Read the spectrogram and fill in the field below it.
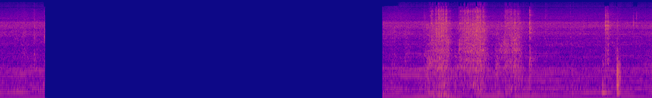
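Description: A sewing machine stitches elastic into a child's trouser, its steady motor hum and needle clatter running for a moment, dropping out to silence, then returning with louder rattling bursts.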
